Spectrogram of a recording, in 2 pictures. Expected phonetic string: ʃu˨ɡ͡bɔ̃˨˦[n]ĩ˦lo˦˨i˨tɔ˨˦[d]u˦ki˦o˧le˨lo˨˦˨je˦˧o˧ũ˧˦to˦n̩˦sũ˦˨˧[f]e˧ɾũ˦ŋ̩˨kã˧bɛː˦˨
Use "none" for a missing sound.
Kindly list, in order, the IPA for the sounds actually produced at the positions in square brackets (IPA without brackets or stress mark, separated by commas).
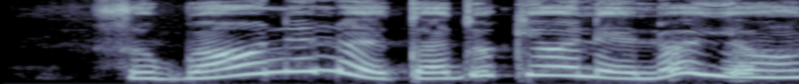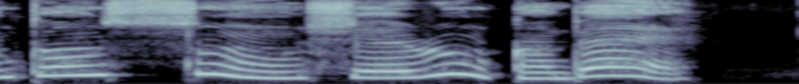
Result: n, d, ʃ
